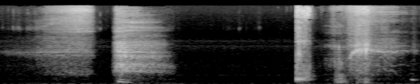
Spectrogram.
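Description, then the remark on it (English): A few breathy blowing bursts made with the mouth, imitating flatulence, separated by short pauses, with a longer raspberry-like buzz near the end and no speech. “Little mouth fart.”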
